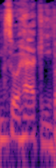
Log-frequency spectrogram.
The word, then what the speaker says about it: Sohacki: Sohacki.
